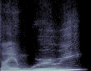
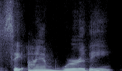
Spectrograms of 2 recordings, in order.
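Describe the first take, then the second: First: High, loud toddler attempt at "worry"; little kid mispronouncing. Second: Lightly voiced mother with a rising end; mother coaching child. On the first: Little girl attempting her mother's word, babyish. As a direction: mimic a child who can't manage the word. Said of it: "the little kid can't even say the word worthy". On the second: Mother to little girl, lightly voiced coaching. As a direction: prompt a child to repeat it. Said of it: "the mother says".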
